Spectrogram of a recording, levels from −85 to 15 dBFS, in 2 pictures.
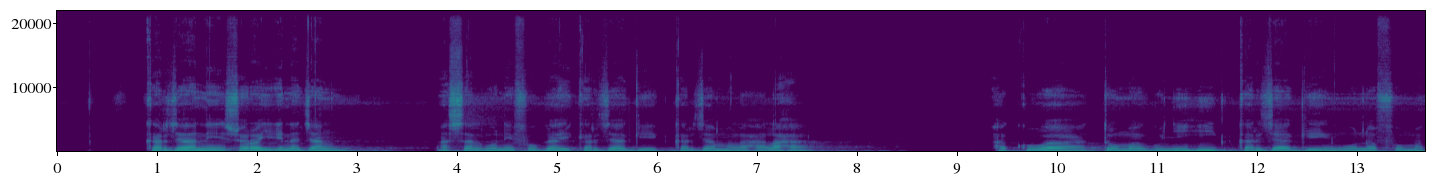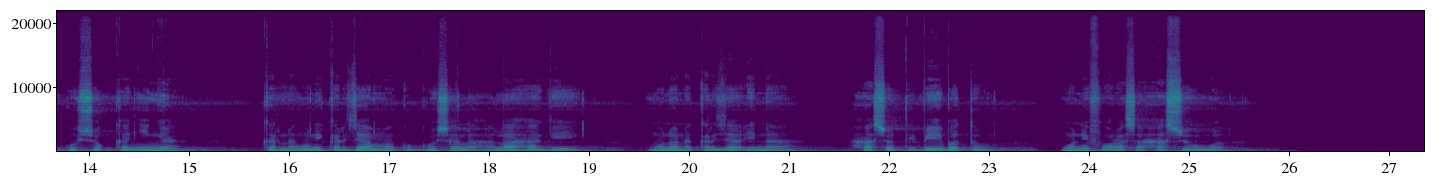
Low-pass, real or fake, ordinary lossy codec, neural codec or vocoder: none; real; none; none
